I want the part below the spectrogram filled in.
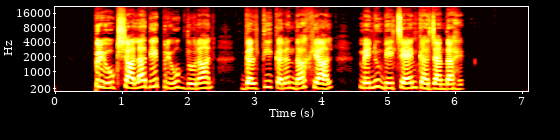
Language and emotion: Punjabi, fearful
